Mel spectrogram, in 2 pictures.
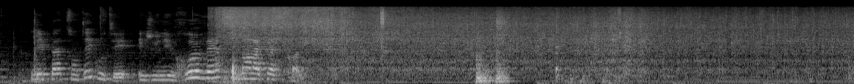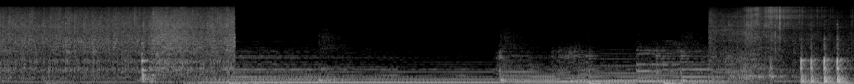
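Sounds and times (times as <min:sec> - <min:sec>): pasta sizzling in a saucepan: 0:02.2 - 0:10.9, 0:15.6 - 0:17.0
wooden spoon knocking a pot: 0:04.8 - 0:05.2, 0:16.5 - 0:17.0.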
